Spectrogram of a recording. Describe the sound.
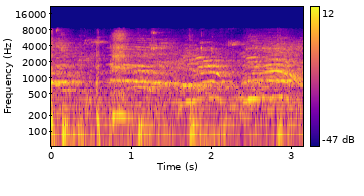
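Basketball dribbled on a court during a game, several sharp rhythmic thuds bouncing beneath a commentator's continuous talk.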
